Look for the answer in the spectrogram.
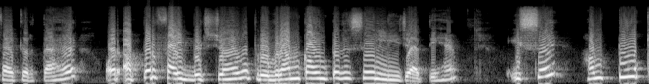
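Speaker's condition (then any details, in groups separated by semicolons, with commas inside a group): No condition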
